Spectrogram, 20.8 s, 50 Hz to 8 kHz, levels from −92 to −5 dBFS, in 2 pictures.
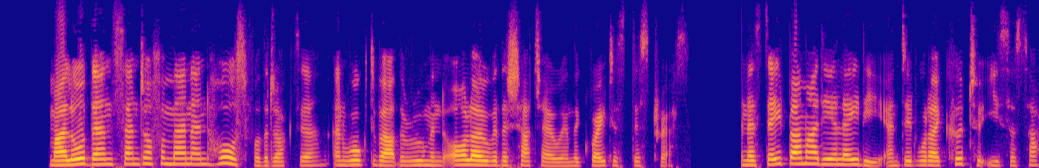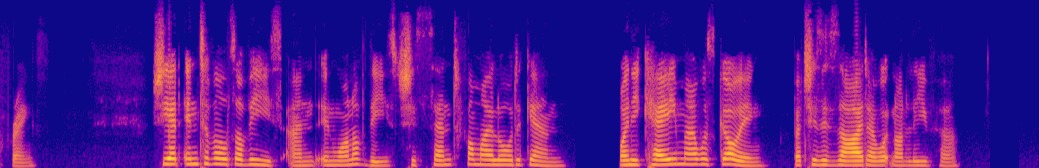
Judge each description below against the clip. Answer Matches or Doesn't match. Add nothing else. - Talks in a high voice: Matches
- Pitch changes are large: Doesn't match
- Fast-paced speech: Matches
